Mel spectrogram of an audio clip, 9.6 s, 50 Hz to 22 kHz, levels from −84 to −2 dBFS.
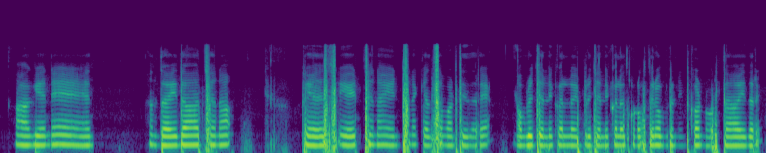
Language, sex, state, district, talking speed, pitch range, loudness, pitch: Kannada, female, Karnataka, Dakshina Kannada, 125 wpm, 195-210 Hz, -20 LUFS, 200 Hz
